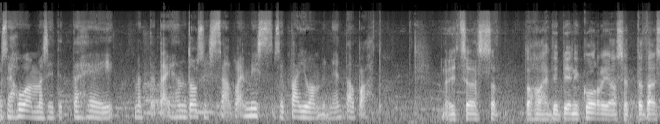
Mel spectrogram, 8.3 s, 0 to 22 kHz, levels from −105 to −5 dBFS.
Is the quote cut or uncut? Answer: cut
